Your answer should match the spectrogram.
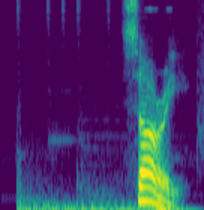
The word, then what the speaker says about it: sorry: the US and Canada sorry in this word the o sound differs Canadians pronounce this word as though it rhymes with story in the US it rhymes with stari nich in the US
